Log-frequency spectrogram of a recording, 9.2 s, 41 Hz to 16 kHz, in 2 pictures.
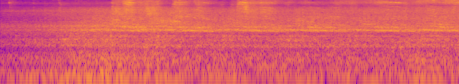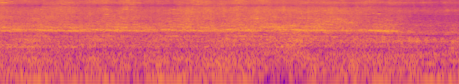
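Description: Class 390 Pendolino electric train passing through at speed: a rush that builds over the first second into a loud steady roar of wheels on rail, with a high whine held throughout that sinks slightly in pitch near the end.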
